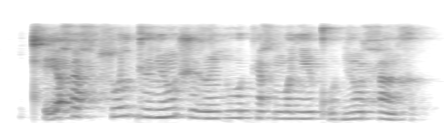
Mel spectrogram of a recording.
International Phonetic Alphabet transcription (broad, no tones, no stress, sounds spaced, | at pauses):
cʰ ḛ ħ ɪ ħ sʷ ɪ l ɡʲ ɯ lʲ ũ ʃ ʏ ɣ ə̃ ʎ u o̯ kʲ ə̃ ħ ŋʷ e lʲ e kʷʼ ɪ ɡʲ ũ ħ ə̃ x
